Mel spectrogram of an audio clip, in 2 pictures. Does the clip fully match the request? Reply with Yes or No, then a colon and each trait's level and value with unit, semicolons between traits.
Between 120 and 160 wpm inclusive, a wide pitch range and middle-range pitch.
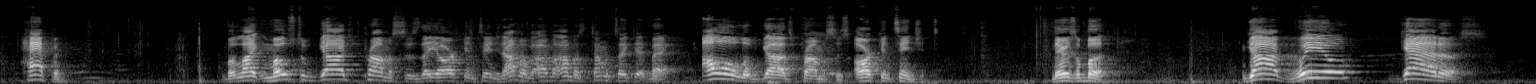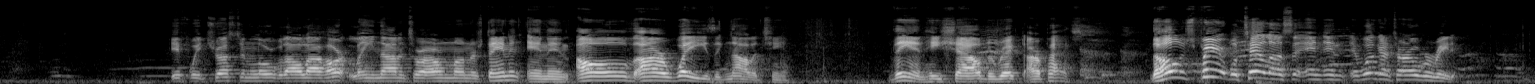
Yes: average, 155 wpm; wide, 8.1 semitones; medium, 165 Hz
